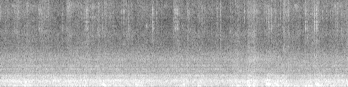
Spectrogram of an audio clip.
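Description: Passenger train running at speed, heard from inside the carriage: a steady wheel-and-rail noise, with a sharper knock about four seconds in.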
